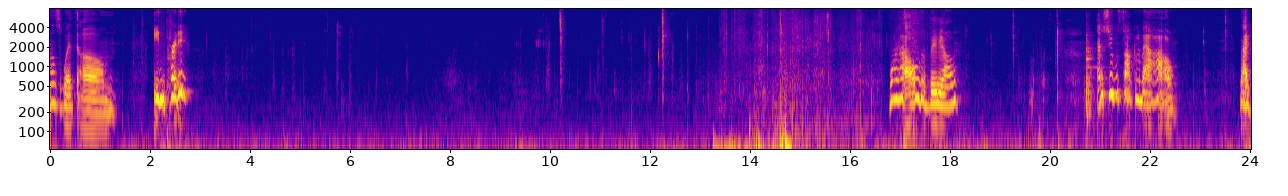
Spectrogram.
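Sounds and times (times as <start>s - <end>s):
crunching crackles: 1.2s - 20.3s
person chewing chicken: 2.9s - 13.4s, 18.3s - 20.4s, 22.6s - 23.8s.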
